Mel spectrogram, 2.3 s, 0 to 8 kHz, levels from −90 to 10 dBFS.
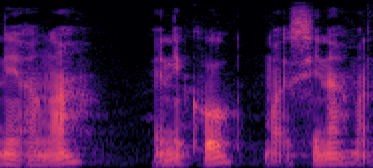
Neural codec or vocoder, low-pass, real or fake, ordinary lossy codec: codec, 16 kHz, 8 kbps, FreqCodec, larger model; none; fake; none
